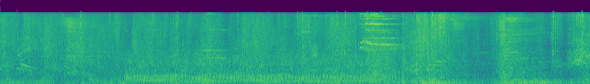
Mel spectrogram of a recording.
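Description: Fantasy battle game effects crash and whoosh as spells and weapons strike.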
